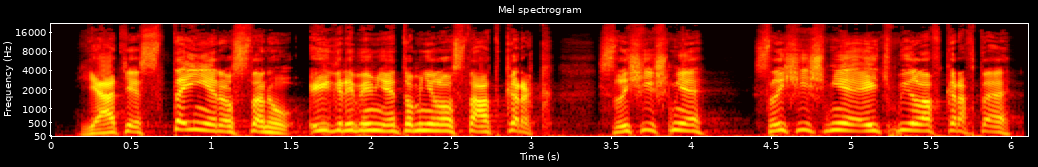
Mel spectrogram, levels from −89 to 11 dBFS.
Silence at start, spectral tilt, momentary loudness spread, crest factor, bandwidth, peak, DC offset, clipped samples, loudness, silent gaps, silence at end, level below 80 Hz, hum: 0.2 s; -2.5 dB/octave; 7 LU; 16 dB; over 20 kHz; 0 dBFS; under 0.1%; under 0.1%; -14 LUFS; none; 0.15 s; -44 dBFS; none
